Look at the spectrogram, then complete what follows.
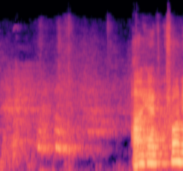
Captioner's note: laughter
